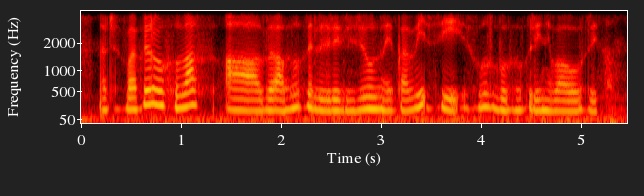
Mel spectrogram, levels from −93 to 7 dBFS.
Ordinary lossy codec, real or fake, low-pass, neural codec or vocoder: none; fake; 3.6 kHz; autoencoder, 22.05 kHz, a latent of 192 numbers a frame, VITS, trained on many speakers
